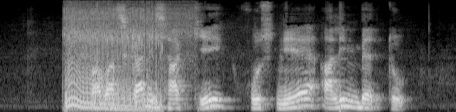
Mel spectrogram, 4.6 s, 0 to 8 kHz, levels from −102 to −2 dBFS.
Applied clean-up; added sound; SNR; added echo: none; Drill; 2 dB; none.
